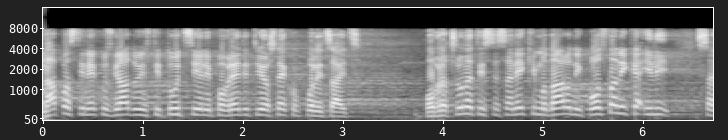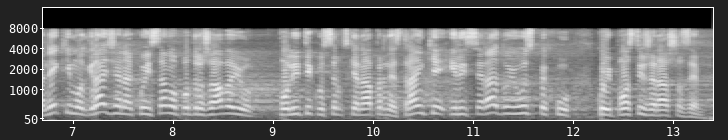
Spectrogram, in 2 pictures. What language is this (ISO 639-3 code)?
srp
